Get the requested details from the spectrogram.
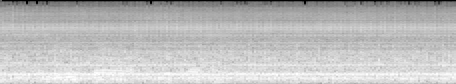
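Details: Industrial mixer after a damaged gear was replaced: steady, even motor hum with mid-pitched whine, running smoothly with no knocking or grinding; run on the middle speed setting.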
